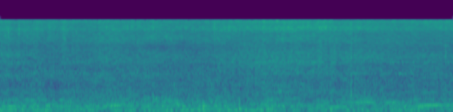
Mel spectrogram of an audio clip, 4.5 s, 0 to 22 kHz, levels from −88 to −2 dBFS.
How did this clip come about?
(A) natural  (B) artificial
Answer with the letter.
B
